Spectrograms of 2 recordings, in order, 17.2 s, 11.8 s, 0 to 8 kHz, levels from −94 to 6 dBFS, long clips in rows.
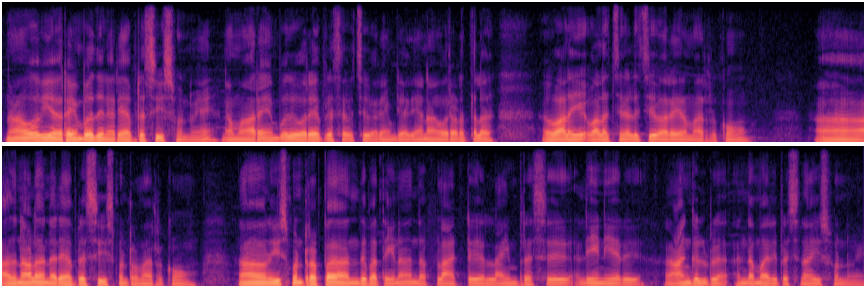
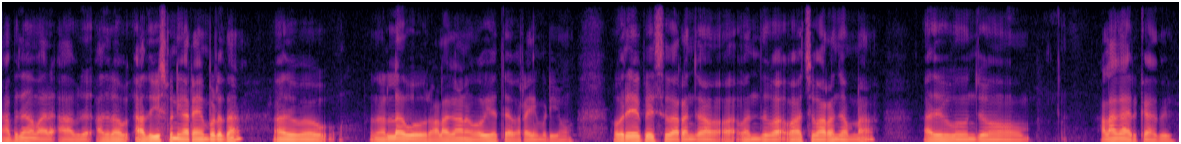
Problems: background sounds at intervals, background conversations at intervals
